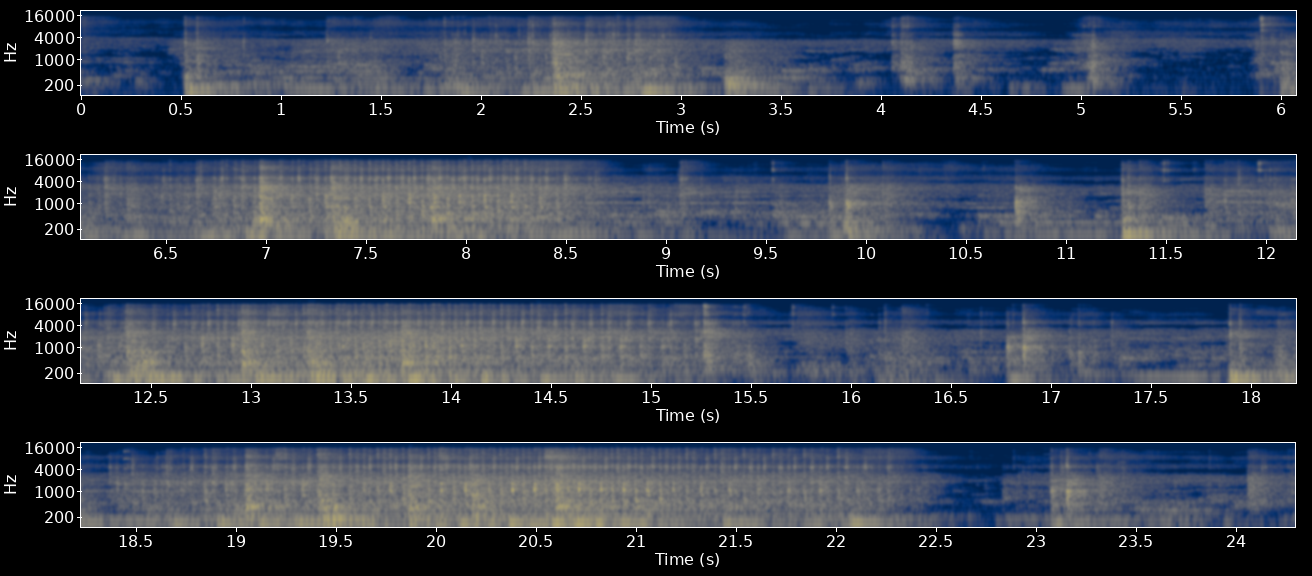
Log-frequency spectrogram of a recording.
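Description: A sewing machine stitches the front neckline of a baby frock in three longer runs of fast, even rattling, separated by pauses with handling noises and a voice talking between them.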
